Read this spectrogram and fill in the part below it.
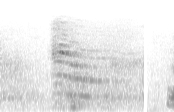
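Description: A cat in a space-themed cooking video game gives a drawn-out meow, then a shorter second one starts, both close and clear over a quiet background.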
